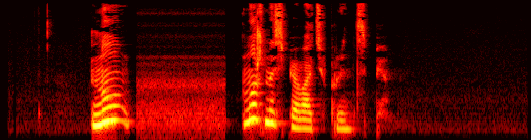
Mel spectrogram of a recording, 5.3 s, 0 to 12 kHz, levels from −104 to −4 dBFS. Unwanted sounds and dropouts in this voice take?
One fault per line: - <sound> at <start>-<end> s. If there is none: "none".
none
